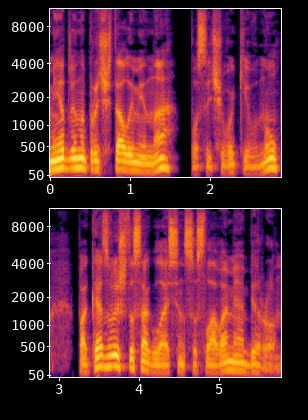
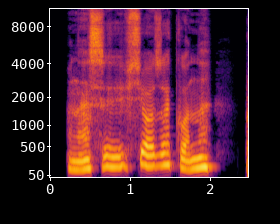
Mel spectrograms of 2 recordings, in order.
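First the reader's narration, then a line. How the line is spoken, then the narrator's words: Mumbled. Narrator (Russian): промямлил фрикмейстер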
